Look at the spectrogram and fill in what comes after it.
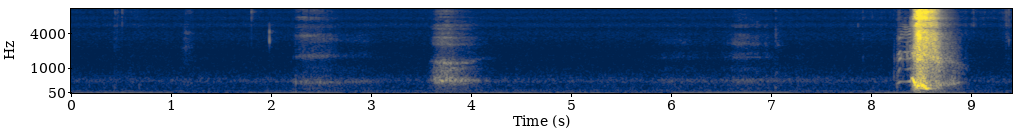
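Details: A few soft, held-back puffs, then one sharp muffled sneeze into a handful of tissues near the end, from a stuffed-up person in a quiet room; stifled sneeze.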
